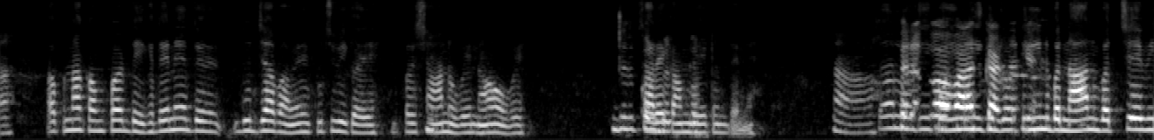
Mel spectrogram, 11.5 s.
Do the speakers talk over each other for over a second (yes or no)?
yes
